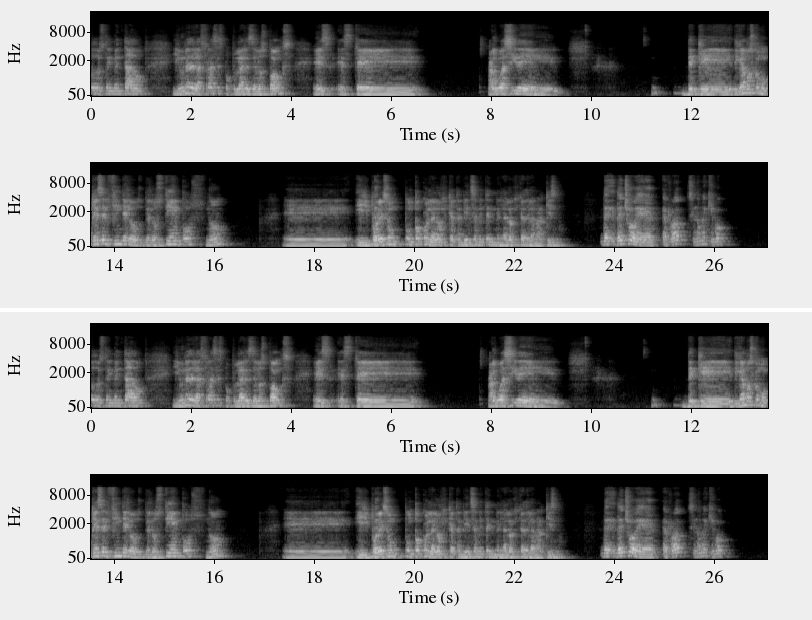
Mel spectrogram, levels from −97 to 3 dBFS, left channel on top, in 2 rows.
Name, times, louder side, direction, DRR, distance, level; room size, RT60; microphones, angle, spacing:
voice 1, 0.0-6.6 7.9-9.4 9.6-9.9 11.2-11.3 11.7-16.2 17.4-22.9, equal, ahead, -1 dB, 0.7 m, -28 dB
voice 2, 23.7-26.1, right 1 dB, 90° left, -2 dB, 1.1 m, -28 dB
4.1 x 2.5 x 3.4 m, 0.38 s
head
